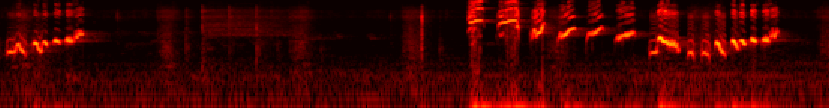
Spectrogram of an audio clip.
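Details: White-rumped shama, locally murai batu, in its monotonous glondong song: a short rising run of notes, a pause, then a longer burst of high sharp notes and a descending-rising whistled series.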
